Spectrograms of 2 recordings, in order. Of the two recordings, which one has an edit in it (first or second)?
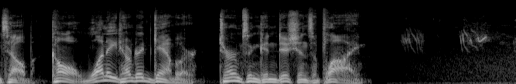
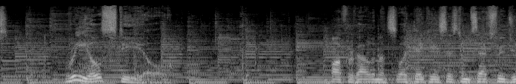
first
